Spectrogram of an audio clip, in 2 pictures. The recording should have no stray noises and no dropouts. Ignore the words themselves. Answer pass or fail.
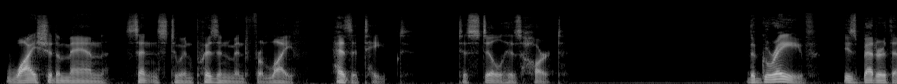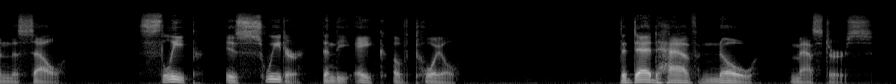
pass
